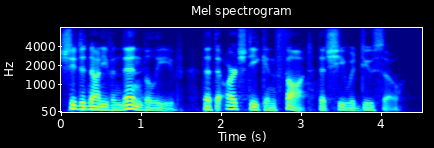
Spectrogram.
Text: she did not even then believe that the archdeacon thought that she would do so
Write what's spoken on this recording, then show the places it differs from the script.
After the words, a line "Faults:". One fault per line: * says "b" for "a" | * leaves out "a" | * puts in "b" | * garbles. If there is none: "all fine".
she did not even then believe that the archdeacon thought that she would do so
Faults:
all fine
